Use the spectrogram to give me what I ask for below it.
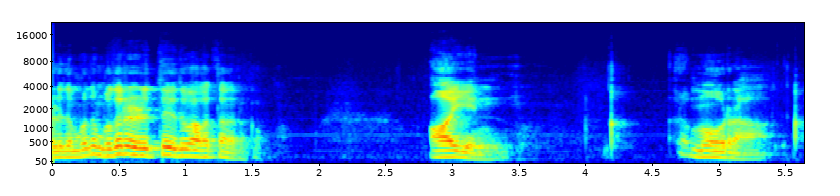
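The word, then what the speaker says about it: עין: இந்த எழுத்து ஏற்கனவே ஆலேஃப் என்ற எழுத்தை பார்த்துருப்போம். அதே போல் இது சைலண்ட், இது சைலண்ட் லெட்டர், அது உச்சரிக்கப்படாது. ஆனால் சில நேரங்களில் மட்டும் உச்சரிக்கும், ஆனால் பொதுவாக அது உச்சரிக்கப்படாது என்று சொல்வார்கள்.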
